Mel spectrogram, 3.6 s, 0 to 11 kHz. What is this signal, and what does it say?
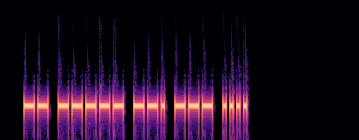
Morse code, heard as a keyed tone, about 34 wpm, 700 Hz. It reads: M0GOH
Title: DXCC-100 Call Signs - 5 Characters - Repeated 2x - 35wpm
